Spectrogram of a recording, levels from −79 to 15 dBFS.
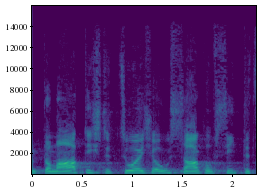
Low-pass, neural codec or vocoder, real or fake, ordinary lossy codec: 14.4 kHz; none; real; none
